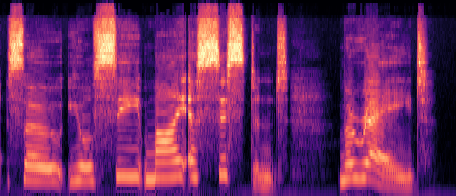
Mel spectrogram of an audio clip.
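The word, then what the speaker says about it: Mairead: It's M A I R E A D. Merade. Okay, got that. It's not a name I'm familiar with. Oh, it's an Irish name.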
